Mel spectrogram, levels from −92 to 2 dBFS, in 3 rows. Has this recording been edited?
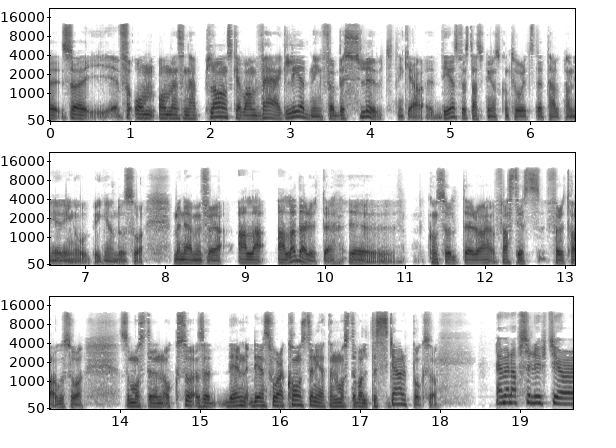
no; 0 cuts

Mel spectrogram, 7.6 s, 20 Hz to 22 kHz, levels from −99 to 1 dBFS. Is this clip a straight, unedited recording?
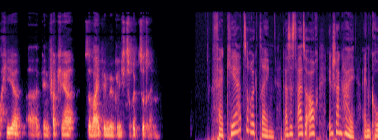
yes; 0 cuts

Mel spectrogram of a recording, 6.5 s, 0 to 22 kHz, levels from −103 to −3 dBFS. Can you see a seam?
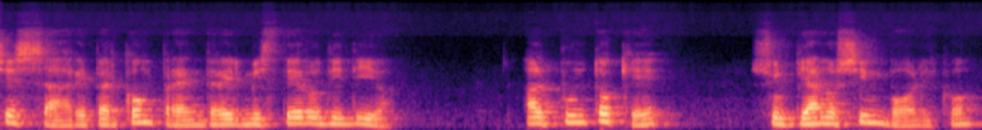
no; 0 cuts

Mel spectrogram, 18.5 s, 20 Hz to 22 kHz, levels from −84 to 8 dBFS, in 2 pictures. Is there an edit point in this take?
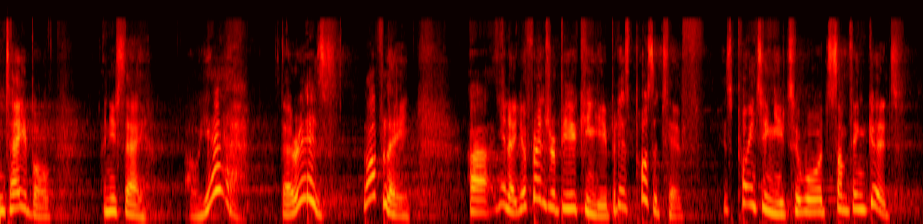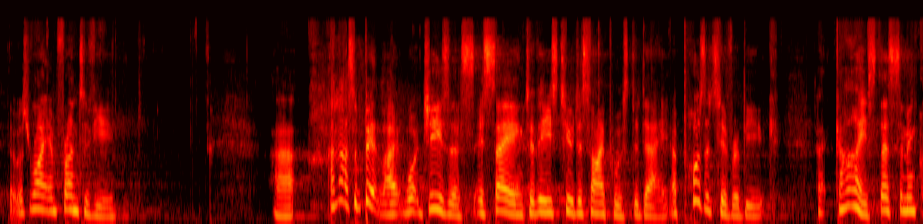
no; 0 cuts

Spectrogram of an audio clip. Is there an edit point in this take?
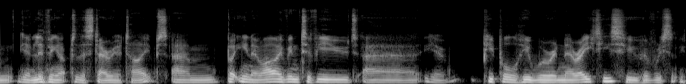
no; 0 cuts

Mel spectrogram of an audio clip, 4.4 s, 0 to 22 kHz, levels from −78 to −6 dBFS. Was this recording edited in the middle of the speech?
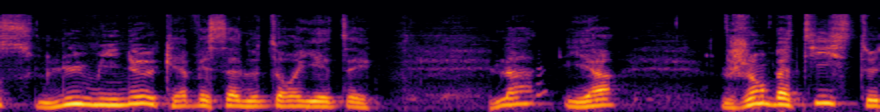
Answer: yes; 1 cut; at 2.5 s

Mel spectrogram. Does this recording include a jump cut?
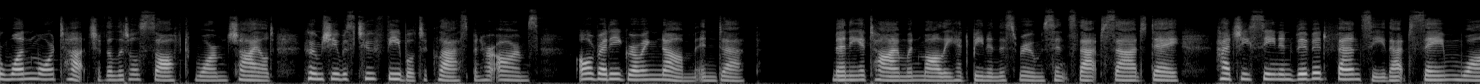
no; 0 cuts

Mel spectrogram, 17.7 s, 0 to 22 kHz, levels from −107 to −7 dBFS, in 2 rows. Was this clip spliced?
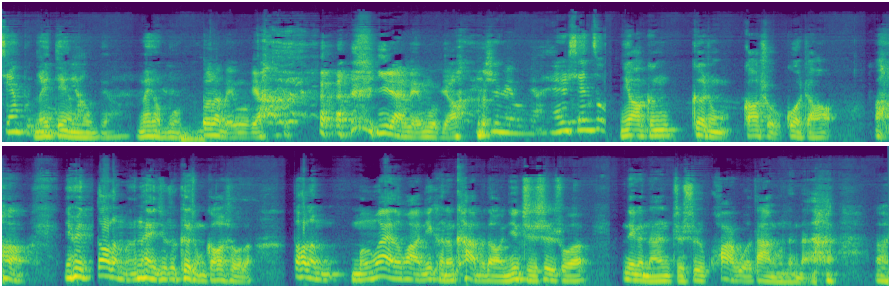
yes; 1 cut; at 6.0 s

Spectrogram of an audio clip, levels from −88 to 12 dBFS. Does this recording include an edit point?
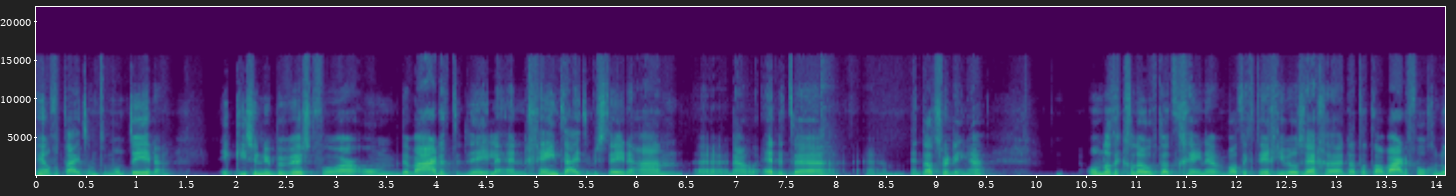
no; 0 cuts

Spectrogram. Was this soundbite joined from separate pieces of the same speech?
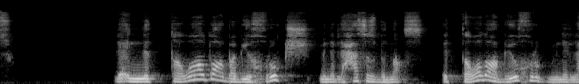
yes; 1 cut; at 4.4 s

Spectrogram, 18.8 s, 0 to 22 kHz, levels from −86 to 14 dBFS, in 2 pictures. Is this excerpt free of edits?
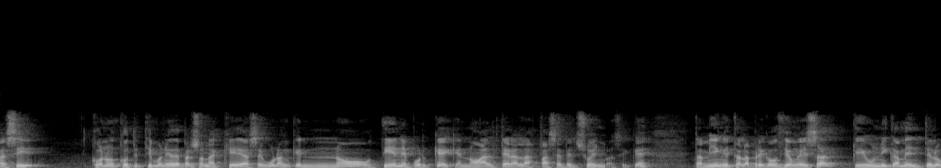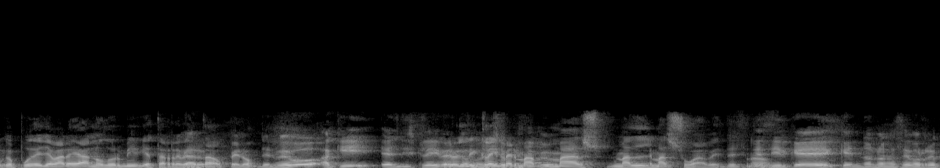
no; 1 cut; at 6.0 s

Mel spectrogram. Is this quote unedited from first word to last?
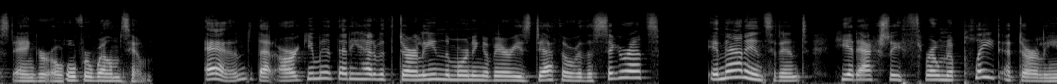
no; 1 cut; at 1.9 s

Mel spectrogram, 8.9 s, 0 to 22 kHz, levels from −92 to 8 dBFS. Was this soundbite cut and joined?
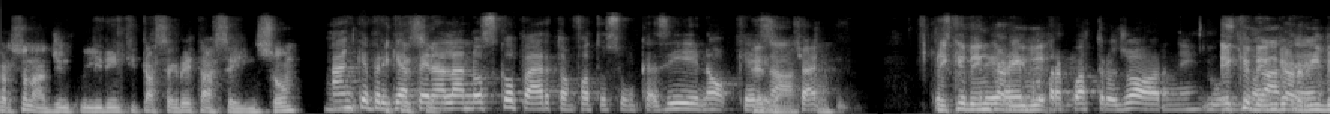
no; 0 cuts

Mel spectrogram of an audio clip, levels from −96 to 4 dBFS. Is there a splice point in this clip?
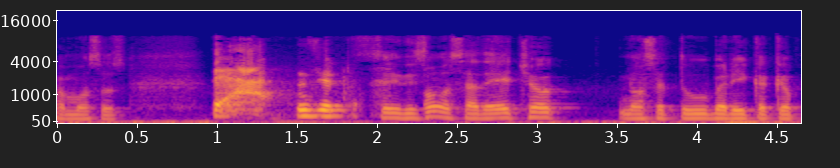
yes; 2 cuts; at 1.0 s, 2.3 s

